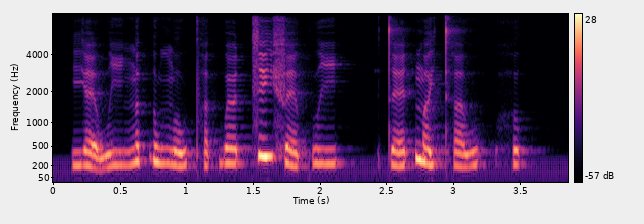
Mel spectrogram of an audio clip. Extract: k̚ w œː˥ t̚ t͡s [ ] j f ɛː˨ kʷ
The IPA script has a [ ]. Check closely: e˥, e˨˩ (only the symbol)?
e˥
